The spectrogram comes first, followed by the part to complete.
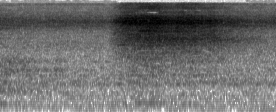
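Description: A man's faint, audible breath through the nose, lasting about a second in the middle.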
